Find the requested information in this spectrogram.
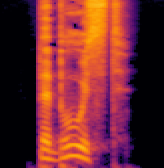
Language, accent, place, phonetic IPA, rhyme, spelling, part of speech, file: German, Germany, Berlin, [bəˈbuːst], -uːst, bebust, adjective, De-bebust.ogg
- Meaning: bosomed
